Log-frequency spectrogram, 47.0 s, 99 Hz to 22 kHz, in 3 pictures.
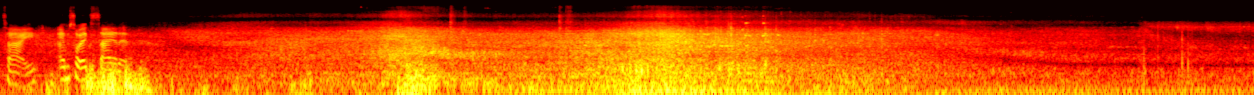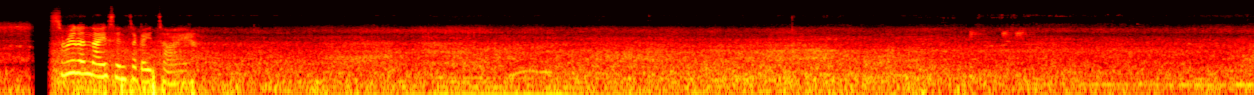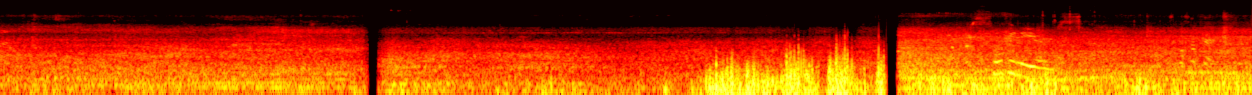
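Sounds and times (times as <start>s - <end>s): road traffic noise: 0.0s - 47.0s
voices: 43.2s - 45.1s.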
